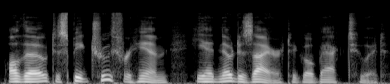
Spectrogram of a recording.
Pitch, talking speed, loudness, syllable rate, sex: 120 Hz, 230 wpm, -16 LUFS, 5.0 syllables/s, male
